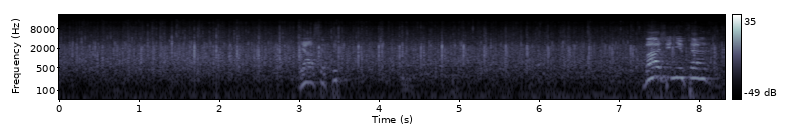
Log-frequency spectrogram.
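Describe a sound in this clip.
A large crowd applauds in an echoing hall.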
